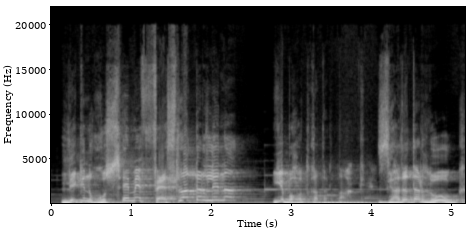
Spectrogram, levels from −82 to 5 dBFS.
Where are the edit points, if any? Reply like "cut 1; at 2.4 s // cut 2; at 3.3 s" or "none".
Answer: cut 1; at 4.0 s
